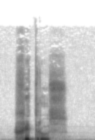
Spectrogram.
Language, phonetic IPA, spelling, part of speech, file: Polish, [ˈxɨtrus], chytrus, noun, Pl-chytrus.ogg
